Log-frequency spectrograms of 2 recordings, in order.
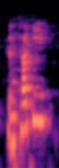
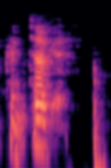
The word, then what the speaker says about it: Kentucky: will hear people say everyone else pronounces pronounces it's Kentucky people from that area call it kinda took it you will also hear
